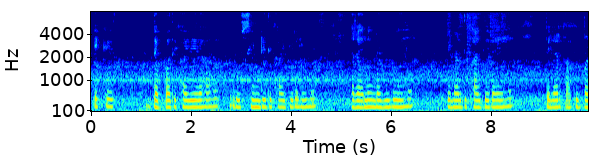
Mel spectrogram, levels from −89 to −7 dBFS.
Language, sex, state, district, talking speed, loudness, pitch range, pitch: Hindi, female, Maharashtra, Solapur, 145 wpm, -40 LUFS, 200-210 Hz, 205 Hz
